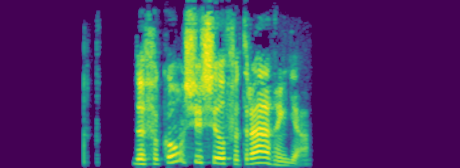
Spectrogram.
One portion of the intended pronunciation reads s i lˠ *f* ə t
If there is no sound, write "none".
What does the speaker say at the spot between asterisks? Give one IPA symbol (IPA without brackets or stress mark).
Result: f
